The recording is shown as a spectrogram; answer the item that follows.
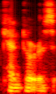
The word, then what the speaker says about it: Kentaurus: When it's spelled with a K, I tend to pronounce it Kentaurus.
